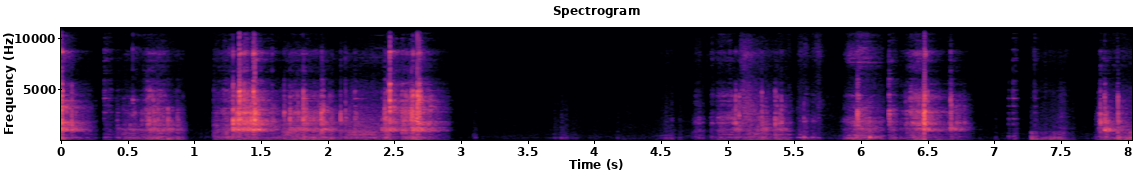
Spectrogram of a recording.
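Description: Crisp, dense clicking and crunching of slate pencils right at a handheld microphone, in two stretches with a pause of about a second and a half between them.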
